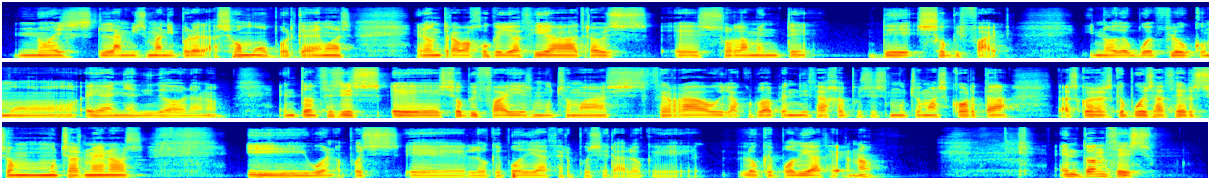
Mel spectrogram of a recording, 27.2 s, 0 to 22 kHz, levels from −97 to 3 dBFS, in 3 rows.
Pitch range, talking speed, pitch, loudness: 110-120 Hz, 165 wpm, 115 Hz, -20 LUFS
